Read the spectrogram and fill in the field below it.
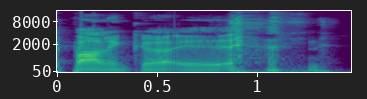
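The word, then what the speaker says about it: pálinka: in the world with a good trade yeah palinka uh Hungary Hungary confy trator yeah something like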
